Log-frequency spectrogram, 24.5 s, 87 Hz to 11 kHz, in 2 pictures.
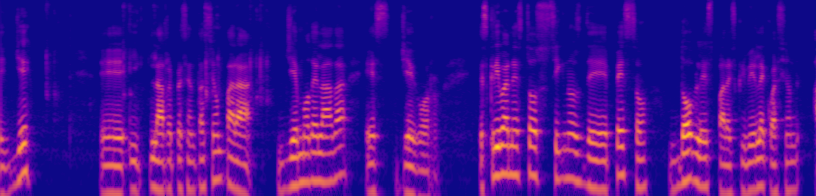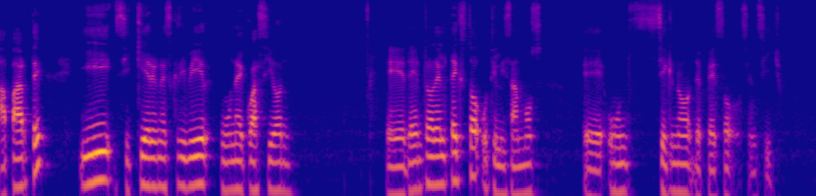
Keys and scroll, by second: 0.7 shift+[, 1.8 y, 2.3 Right, 3.1 space, 3.7 shift+4.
